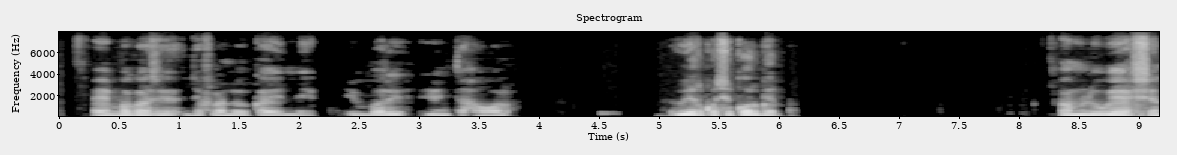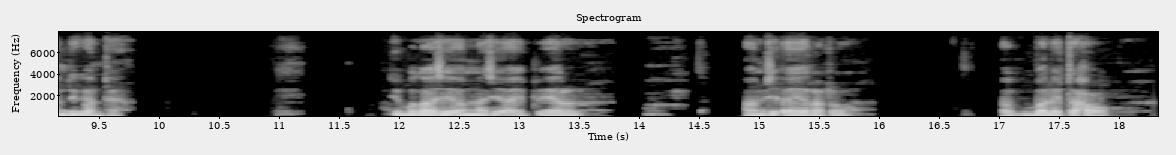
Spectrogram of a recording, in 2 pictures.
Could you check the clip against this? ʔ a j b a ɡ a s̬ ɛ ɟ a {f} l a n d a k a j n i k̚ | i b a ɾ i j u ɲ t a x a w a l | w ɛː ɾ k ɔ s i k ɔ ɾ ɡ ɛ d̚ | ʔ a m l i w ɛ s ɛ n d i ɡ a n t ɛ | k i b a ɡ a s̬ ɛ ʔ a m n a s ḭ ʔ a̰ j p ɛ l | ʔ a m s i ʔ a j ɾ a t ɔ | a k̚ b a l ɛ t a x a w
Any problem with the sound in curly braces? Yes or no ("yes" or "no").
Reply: no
